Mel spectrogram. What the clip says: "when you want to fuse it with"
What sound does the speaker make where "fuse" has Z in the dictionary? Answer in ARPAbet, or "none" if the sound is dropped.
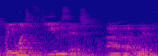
Z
